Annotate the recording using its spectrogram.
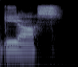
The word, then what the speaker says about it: Geass: Lelouch, and it's called Geass. – It looks like I've heard it pronounced as called Geese as well.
